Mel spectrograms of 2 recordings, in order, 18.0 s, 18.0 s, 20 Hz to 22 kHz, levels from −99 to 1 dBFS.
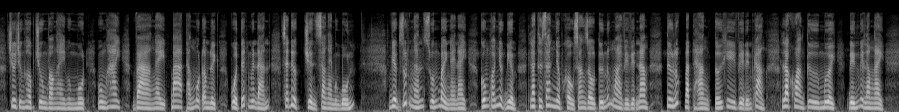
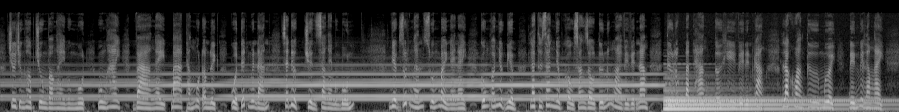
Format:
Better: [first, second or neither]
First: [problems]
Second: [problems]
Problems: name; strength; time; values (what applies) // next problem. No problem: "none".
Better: first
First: none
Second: background music; very loud; throughout; 4 dB above the speech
